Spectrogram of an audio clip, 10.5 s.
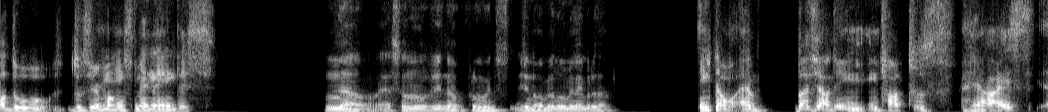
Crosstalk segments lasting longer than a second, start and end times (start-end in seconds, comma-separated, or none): none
